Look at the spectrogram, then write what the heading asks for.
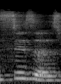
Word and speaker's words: scissors: In scissors, we've got that double S and the S at the end making the Z sound, whereas that SC at the start is making the S sound.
